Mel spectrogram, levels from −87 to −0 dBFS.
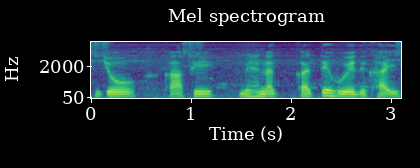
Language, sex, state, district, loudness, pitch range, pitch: Hindi, male, Haryana, Charkhi Dadri, -17 LUFS, 115-125 Hz, 120 Hz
